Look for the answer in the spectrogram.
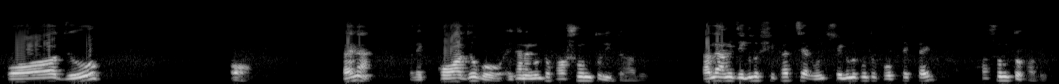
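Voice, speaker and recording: A man's voice: fairly high pitch, breathy edge. A man teaching a lesson with a West Bengal Bengali accent, asking questions and answering them himself with lots of repetition. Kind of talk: classroom lesson. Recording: muffled lo-fi recording.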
